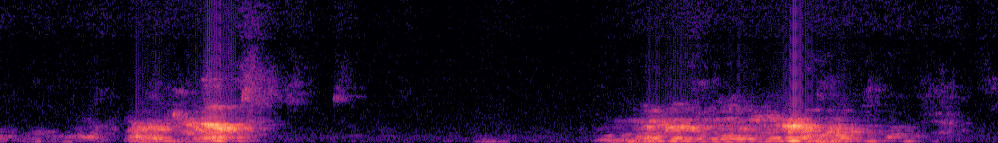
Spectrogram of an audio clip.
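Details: Cavalier King Charles Spaniel puppies playing in an indoor puppy pen at home: two short, rough, harmonic vocal bursts about two seconds apart, with quiet between them.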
